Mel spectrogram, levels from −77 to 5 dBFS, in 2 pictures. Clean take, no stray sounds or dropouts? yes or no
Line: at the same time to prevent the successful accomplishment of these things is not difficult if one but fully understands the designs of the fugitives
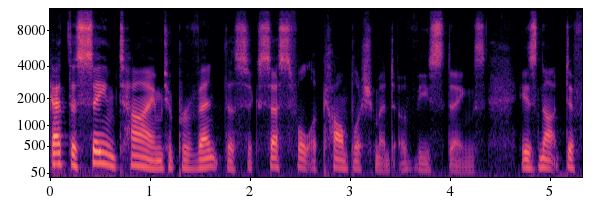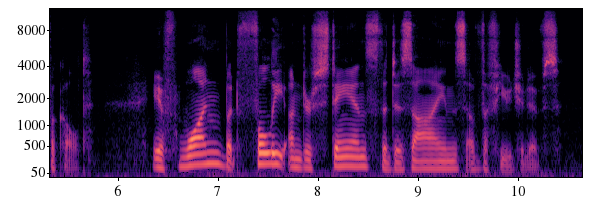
yes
